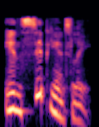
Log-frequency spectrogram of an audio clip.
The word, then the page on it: incipiently: British English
